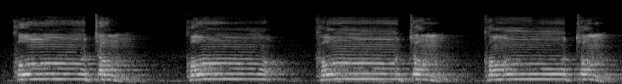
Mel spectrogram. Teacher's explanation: أخفي النون في التاء إخفاء تام، تكاد النون تضغم. · تكاد النون عندها إخفاء تام قوي ولكن غنى مرققة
